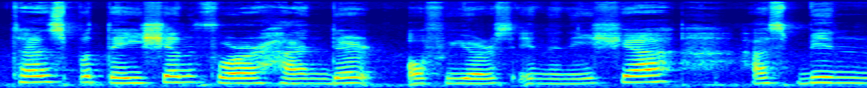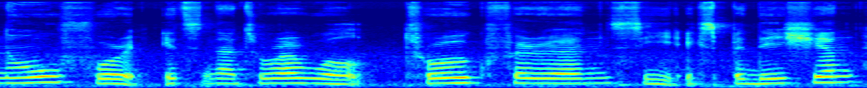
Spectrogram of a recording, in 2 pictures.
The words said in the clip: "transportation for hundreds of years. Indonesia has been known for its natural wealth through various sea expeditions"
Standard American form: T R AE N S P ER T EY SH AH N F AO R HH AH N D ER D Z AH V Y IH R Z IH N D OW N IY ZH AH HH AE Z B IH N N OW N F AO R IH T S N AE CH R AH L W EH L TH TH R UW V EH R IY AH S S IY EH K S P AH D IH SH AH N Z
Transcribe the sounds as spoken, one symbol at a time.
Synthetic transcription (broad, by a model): T R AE N S P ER T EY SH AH N F AO R HH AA N D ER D AH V Y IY R S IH N D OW N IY SH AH HH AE S B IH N N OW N F AO R IH T S N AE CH R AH L W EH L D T R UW F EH R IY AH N S IY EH K S P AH D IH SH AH N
